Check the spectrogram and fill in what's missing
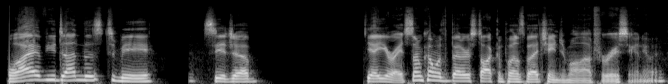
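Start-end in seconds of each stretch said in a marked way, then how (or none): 0.0-2.6 high-pitched mock complaint; mock protest. Real, not acted. Streamer to viewer who sent the meme, mock protest. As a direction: plead in mock outrage, pitched up. Reacting to absurd meme clip.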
